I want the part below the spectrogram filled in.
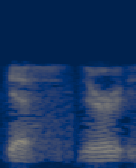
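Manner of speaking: ordinary delivery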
